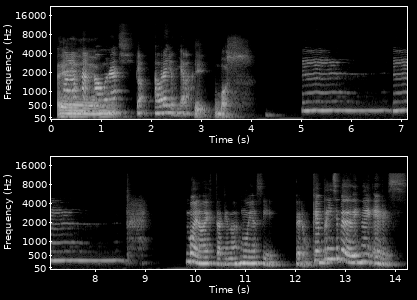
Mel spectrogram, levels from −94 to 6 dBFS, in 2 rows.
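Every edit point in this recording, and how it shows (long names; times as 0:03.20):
0:06.84: the same again, the last 1.77 s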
